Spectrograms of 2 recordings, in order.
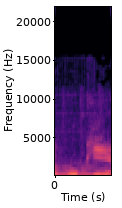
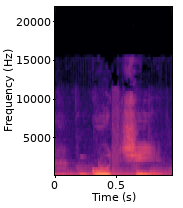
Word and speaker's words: Gucci: हैं क्या, गुकी है, लेकिन ये गुकी नहीं, इट इज़ रॉन्ग प्रोनाउंसिएशन। गुकी क्या है आपका? Wrong pronunciation. इसका करेक्ट प्रोनाउंसिएशन आपका गुची। क्या? गुची। एक बार और इसे प्रोनाउंस कीजिए, गुची, गुची। तो इसका करेक्ट प्रोनाउंसिएशन क्या है? गुची, नॉट गुकी।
